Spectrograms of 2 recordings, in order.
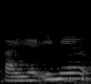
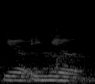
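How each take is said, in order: First: The first vowel of 'via' sounds like 'eye'. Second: The first vowel of 'via' sounds like 'ee'.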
